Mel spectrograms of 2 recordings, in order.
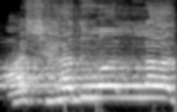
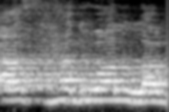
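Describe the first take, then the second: First: The first word is said with a sh sound. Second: The first word is said with an s sound. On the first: The speaker calls it right. "জায়গায়" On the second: The speaker calls it wrong. "সিন রে সাদ বলে, তার জবানে উচ্চারণ হয় না"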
